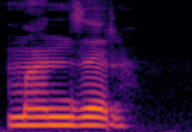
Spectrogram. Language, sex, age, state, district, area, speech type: Marathi, female, 18-30, Maharashtra, Mumbai Suburban, rural, read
